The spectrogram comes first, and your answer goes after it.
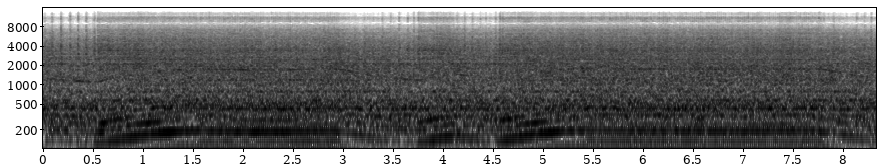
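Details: Backpack blower, two-stroke, started with choke off after the old fuel was drained and replaced with new gas; fires and holds a strong steady buzz, rising and settling twice with throttle, no misses, showing the old fuel was bad. Normal running.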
